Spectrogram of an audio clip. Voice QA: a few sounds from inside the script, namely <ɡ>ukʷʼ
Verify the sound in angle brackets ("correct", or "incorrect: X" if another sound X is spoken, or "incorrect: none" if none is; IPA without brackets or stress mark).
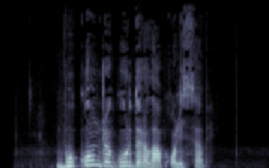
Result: incorrect: b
